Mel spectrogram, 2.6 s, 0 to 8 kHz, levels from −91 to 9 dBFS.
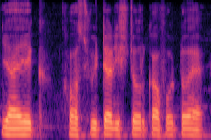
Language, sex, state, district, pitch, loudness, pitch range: Hindi, male, Jharkhand, Deoghar, 130 Hz, -17 LUFS, 130-135 Hz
